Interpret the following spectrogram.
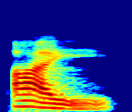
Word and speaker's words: hay: We use the verb I because it's a very important verb when we make a sentence. First of all, I is spelled as H-A-Y, and it has 2 meanings.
